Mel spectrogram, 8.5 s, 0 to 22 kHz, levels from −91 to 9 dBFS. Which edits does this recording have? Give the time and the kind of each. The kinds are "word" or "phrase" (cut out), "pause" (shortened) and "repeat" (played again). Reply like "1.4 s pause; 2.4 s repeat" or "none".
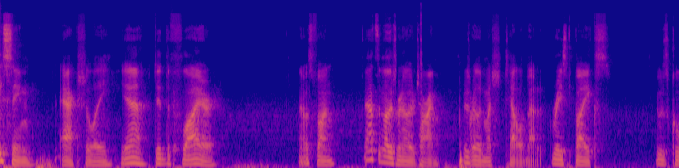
2.2 s word; 4.9 s word; 5.9 s word; 6.8 s pause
